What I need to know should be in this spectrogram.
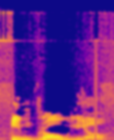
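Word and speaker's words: imbroglio: me about it and this word the g is silent you say imio im brolio you don't say IMO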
